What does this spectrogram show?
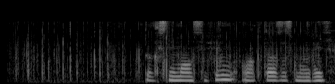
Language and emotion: Russian, neutral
